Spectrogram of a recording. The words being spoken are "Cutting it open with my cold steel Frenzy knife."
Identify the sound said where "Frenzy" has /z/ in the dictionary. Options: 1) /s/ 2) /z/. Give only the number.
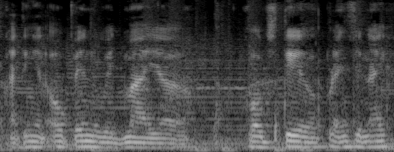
1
